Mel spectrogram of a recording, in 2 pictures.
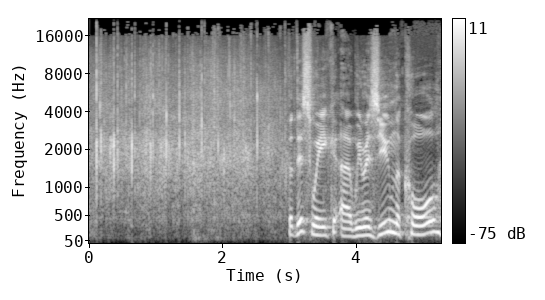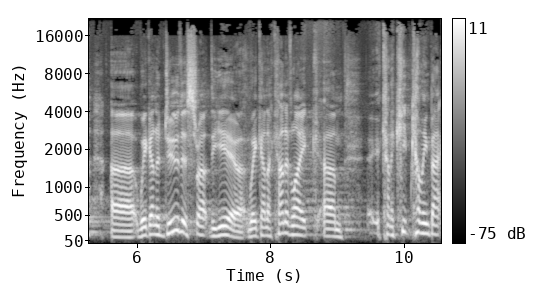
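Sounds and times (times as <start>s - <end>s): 
audience applause for a colleague: 0.0s - 3.6s
speech: 3.0s - 10.5s.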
